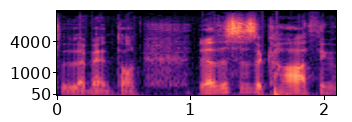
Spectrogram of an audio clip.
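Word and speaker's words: Reventón: Now, I know this thing might seem like it's meant to be pronounced as Reventon, but apparently by Lamborghini it's Reventon.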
